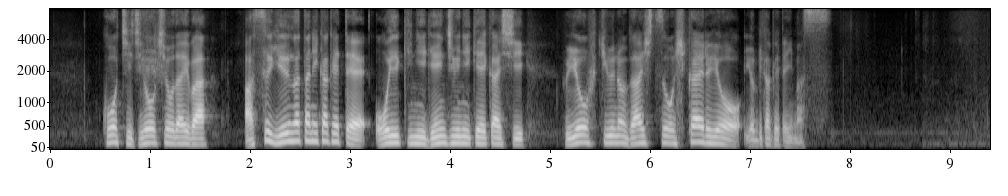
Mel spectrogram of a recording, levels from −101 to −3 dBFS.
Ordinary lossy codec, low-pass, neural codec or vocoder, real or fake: none; none; codec, 16 kHz, 6 kbps, DAC; fake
